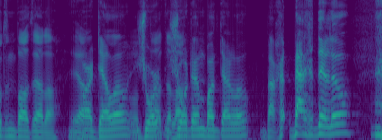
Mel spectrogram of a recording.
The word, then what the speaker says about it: Bardella: TikTok, you got like Nigel Farage and Jean Bardelot. Is that how you say his name? Jordan Bardella.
